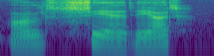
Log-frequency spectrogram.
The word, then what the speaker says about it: algerier: Nå sa jeg det med G, da, men eh, vanlig uttale er som kjent med skjelyd. Så det blir da algerier, eller algerier, og algerisk.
